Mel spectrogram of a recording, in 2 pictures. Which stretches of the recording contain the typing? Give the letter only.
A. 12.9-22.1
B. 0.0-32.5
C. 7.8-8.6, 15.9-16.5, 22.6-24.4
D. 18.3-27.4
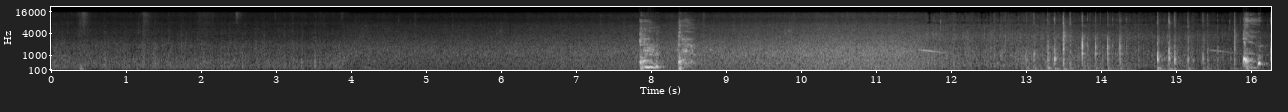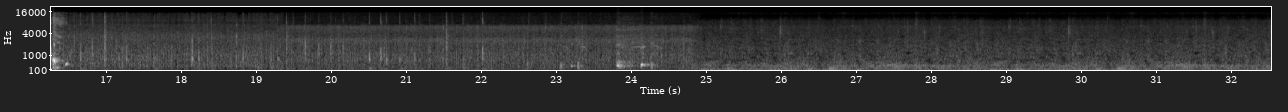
A.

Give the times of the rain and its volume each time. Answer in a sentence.
You can hear the rain from 0.0 to 32.5 s, getting louder then quieter.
